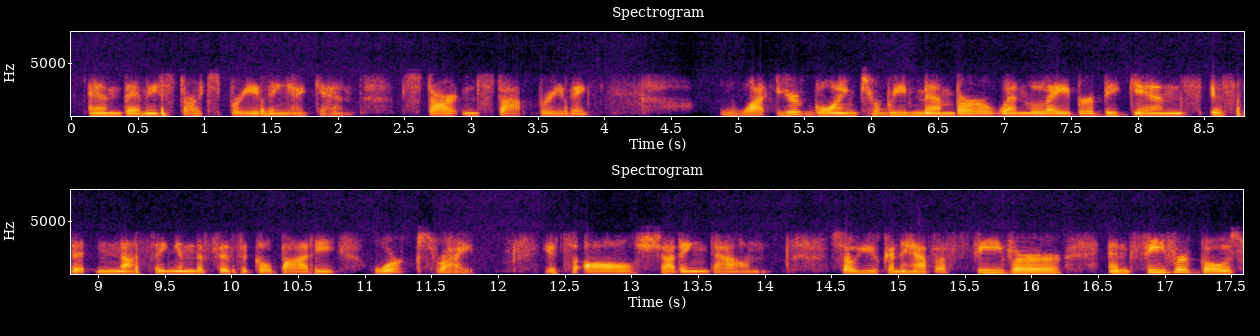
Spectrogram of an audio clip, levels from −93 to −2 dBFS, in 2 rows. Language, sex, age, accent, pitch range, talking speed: English, female, 50-69, American, 150-180 Hz, 135 wpm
